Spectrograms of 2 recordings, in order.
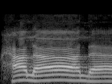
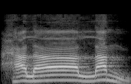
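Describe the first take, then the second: First: The word ends with a long a vowel. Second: The word ends with an n sound. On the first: "লান না বলে বলবো লা" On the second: "লাম আলিফ দুই জবর লান"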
